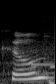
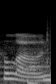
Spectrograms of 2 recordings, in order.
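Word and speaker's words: Köln: the german city of kilm or cologne depending upon if you want to do the german or the english pronunciation has a brewing history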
